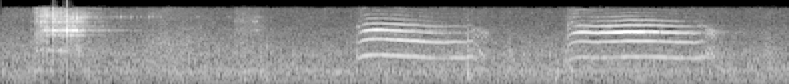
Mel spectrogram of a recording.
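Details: Funny domestic cat giving two drawn-out, clear meows, each about half a second, steady in pitch with a slight rise then fall, after a brief scrape-like noise at the start; quiet room background.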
